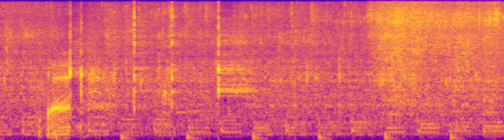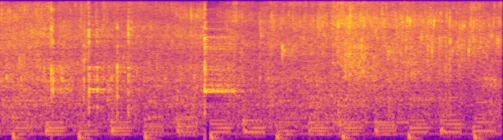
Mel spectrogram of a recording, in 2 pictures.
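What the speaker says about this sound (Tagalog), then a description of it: "Pwede na natin iprito itong salmon." Salmon frying in hot oil in a pan, a loud, close, crackling sizzle that swells as pieces go in, with rhythmic ticking and clicks running underneath, no voices.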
